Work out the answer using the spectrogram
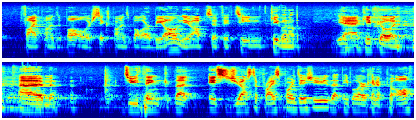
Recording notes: Our final panel talk from FyneFest 2019. Thanks again to Fyne Ales for having us.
